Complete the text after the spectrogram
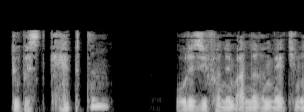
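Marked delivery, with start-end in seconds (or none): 0.1-1.1 soft, slow, high question; small voice, pitched up and softer; timid amazement. A narrator's reading. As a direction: ask in hushed disbelief. Shy girl interrupts in amazement.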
